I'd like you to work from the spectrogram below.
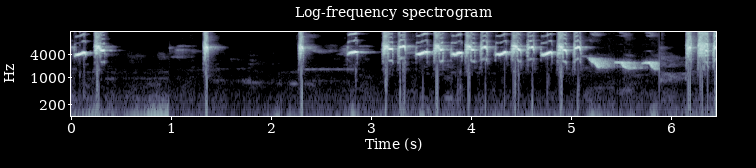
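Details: Crested jay singing hard, a recording meant to stir birds into calling back: scattered single high chirps give way to a dense run of sharp chirps and whistles, broken by a lower descending whistled phrase.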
